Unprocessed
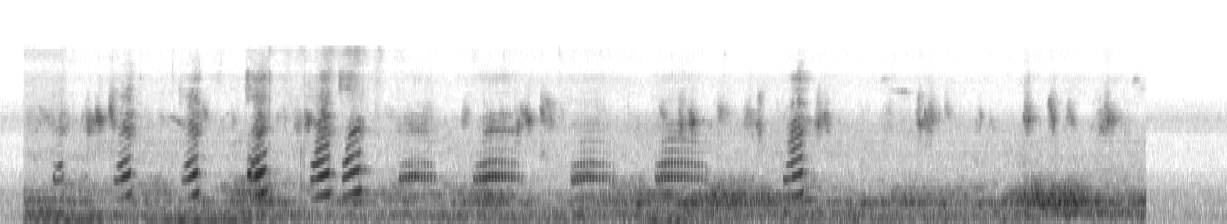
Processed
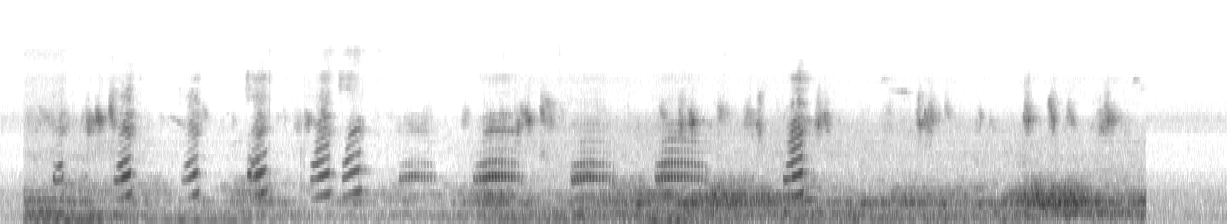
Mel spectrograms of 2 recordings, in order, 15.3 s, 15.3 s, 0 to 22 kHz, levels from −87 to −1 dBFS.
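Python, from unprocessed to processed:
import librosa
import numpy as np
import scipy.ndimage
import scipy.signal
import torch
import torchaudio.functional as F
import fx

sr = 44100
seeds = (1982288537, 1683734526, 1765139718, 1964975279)

y = fx.gain(x, sr, db=fx.line((1.57, -6.0), (2.04, -14.0), (5.66, -14.0), (6.26, -5.0)))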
